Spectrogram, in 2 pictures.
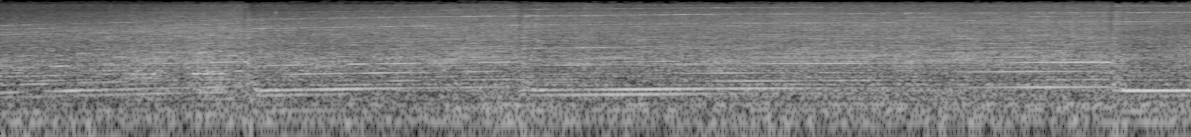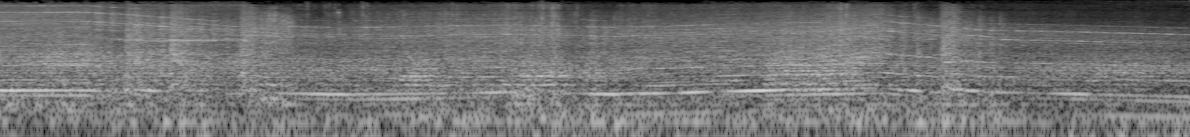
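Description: A racing car engine roars at high revs, rising in pitch and dropping with each gear change.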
